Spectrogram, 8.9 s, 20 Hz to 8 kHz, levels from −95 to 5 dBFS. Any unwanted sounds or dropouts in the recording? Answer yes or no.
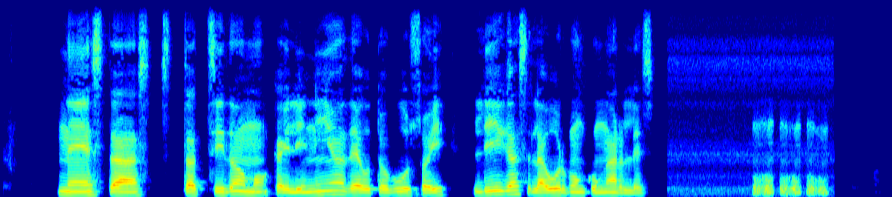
yes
